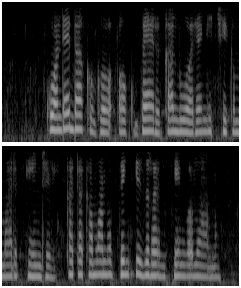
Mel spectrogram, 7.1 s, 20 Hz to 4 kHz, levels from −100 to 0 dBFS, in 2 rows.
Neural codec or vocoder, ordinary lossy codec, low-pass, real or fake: codec, 16 kHz, 4.8 kbps, FACodec; none; 3.6 kHz; fake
